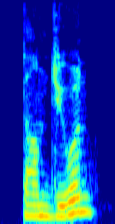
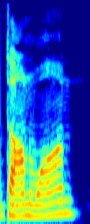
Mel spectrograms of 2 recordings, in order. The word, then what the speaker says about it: Don Juan: Don Juan? – That's how you're supposed to pronounce it, actually. – Not Don Juan? – No, because most of the rhyme structure is based around Juan.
